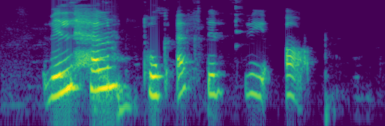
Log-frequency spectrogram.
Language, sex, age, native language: Icelandic, male, 9, Icelandic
